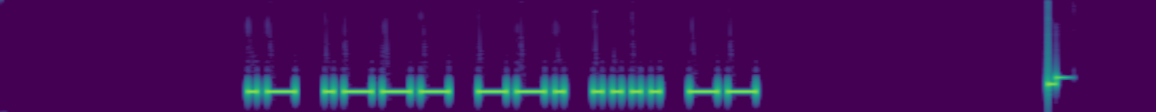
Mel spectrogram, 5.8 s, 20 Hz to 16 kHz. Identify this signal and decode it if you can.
Morse code, heard as a keyed tone, about 25 wpm, 700 Hz. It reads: AJGHM
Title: Code Groups - 5 Letters - 25wpm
